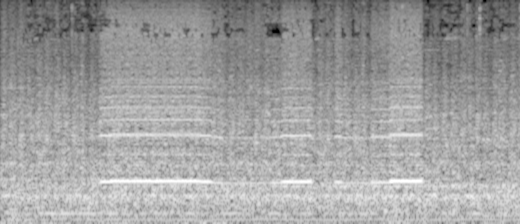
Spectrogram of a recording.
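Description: A steam locomotive whistle blows steadily.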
